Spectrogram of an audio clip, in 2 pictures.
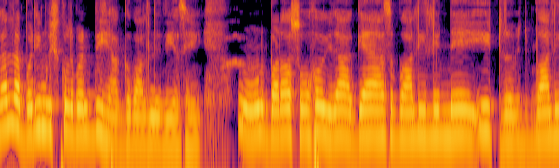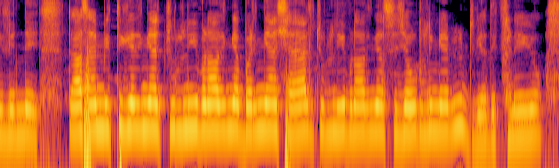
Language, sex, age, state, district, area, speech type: Dogri, female, 60+, Jammu and Kashmir, Udhampur, rural, spontaneous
